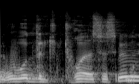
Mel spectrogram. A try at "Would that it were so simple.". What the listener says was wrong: No, you seem to be lingering. It's interminable, the were. I'm wondering when it'll end.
